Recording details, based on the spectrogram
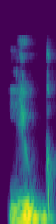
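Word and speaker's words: Luebke: Luke oxen Bean flap Luke oxen beam B is silent in this L ke Luke oxen Bean flap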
